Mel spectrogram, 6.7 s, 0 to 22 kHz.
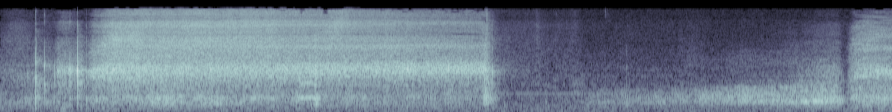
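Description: A long, steady airy hiss of a draw on an OXVA Arbiter Solo vape running at 23 watts lasts about three seconds, close and loud, then breaks off into a softer breathy exhale and a brief final inhale.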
